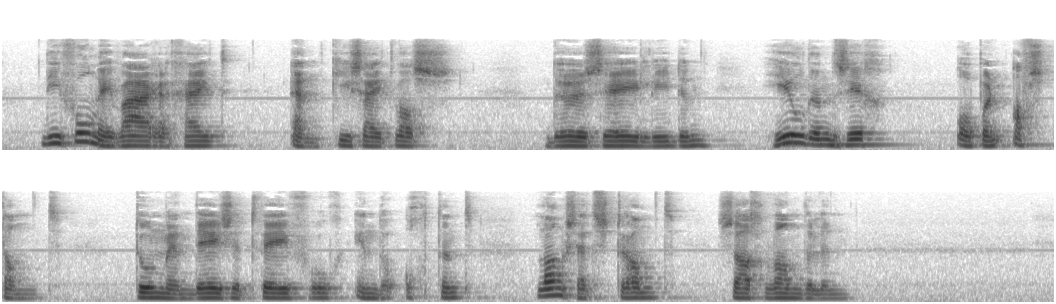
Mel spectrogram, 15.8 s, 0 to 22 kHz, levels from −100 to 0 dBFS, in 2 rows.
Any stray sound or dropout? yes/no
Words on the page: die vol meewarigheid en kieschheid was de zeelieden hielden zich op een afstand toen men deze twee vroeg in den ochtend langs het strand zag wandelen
no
